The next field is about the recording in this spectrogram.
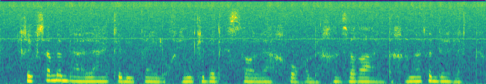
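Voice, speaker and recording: The speaker is soft-spoken and talks at a moderate pace. Noticeable background noise runs underneath. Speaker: ASMR video creator. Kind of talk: reading a novel aloud in Hebrew.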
